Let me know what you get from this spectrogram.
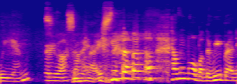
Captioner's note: both laughing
